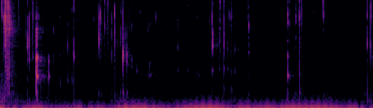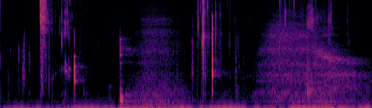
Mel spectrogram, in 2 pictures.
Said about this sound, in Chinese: 宝贝的耳朵，不知道还是不是跟以前一样好吃呢？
